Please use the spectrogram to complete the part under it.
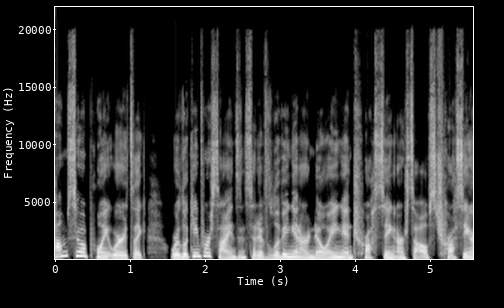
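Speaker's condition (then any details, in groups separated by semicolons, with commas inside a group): No condition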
